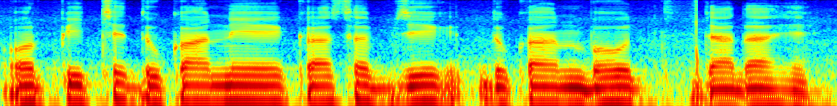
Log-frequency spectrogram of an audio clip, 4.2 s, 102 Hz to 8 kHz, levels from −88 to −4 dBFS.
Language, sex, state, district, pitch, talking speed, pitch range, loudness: Hindi, male, Arunachal Pradesh, Lower Dibang Valley, 115 Hz, 130 wpm, 110-120 Hz, -13 LUFS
